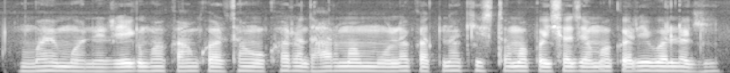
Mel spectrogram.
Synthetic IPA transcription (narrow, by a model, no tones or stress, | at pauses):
mə̃məneɾeːɡmẽkaːmkəɾt̪ʰaɦũokʰəɾəd̪ʱaːɾmẽmulakət̪nakist̪ʰəmẽpəɪsad͡ʒəmakəɾebəəɡi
